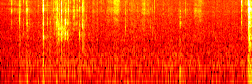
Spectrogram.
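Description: A solid pale green bar of soap held in the hand has thin slices shaved off it with a metal utility knife blade. Soft, bright scraping and crackling cuts are heard against a quiet background, with a sharper cluster near the start and a louder crisp scrape at the end.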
